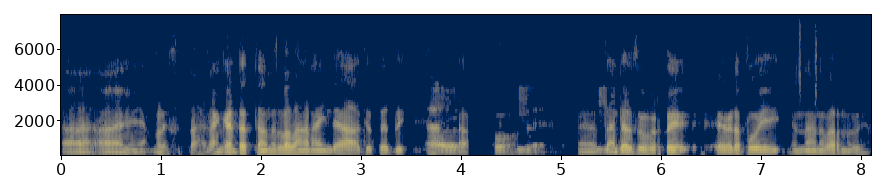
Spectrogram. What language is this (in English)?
Malayalam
